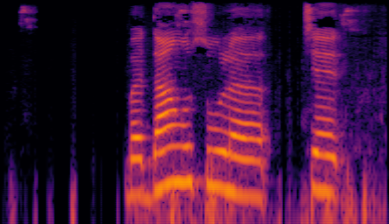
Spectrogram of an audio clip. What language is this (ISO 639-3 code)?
ksf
